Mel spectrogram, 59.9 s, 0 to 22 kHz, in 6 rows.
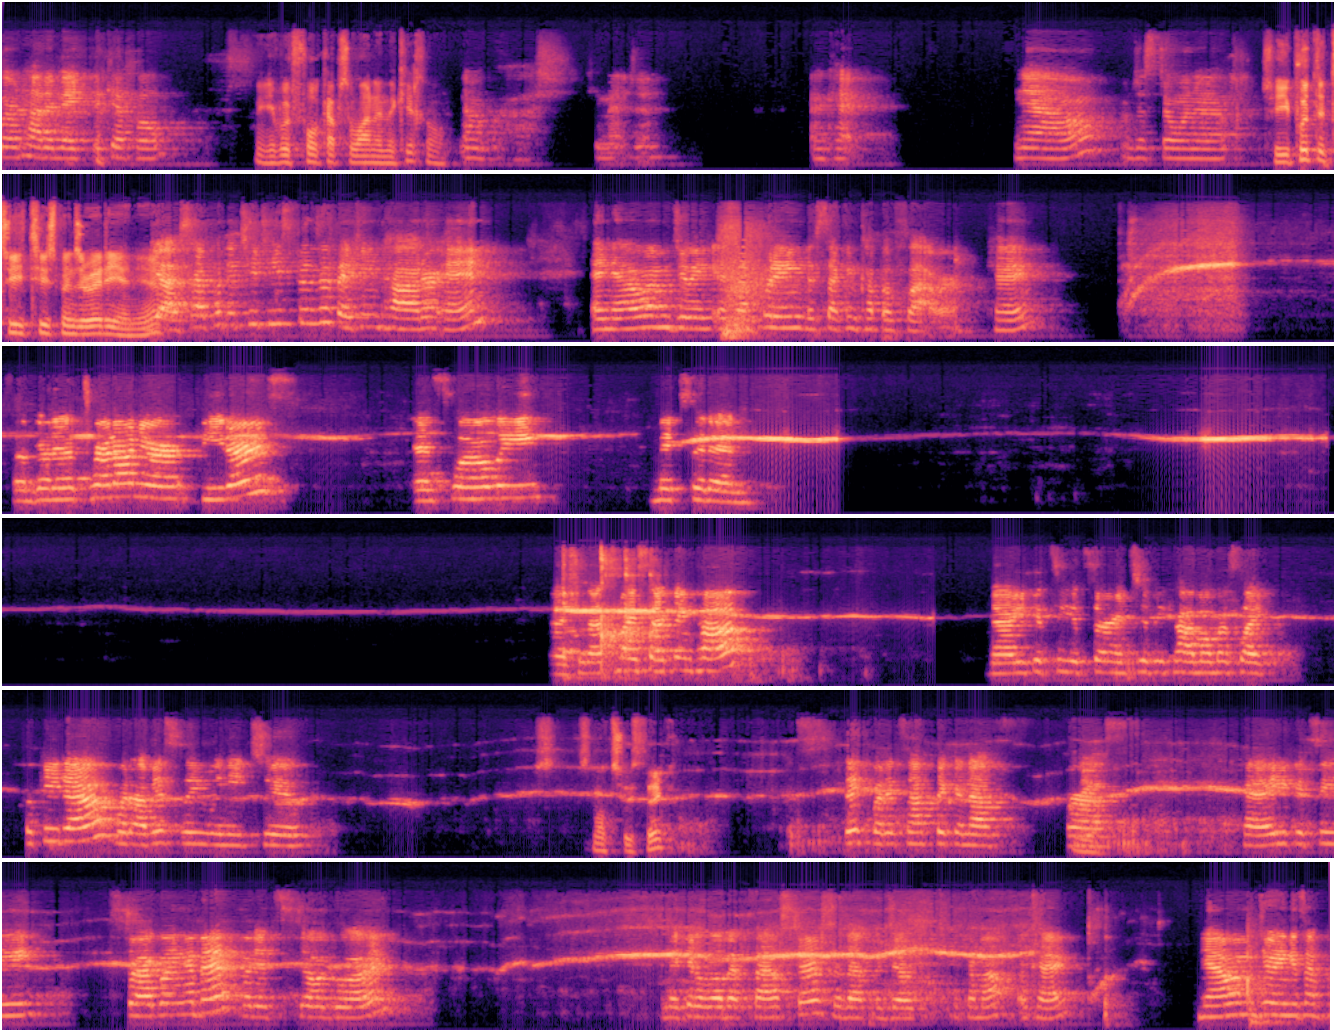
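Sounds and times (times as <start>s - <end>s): electric hand mixer whine: 18.4s - 58.0s.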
